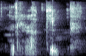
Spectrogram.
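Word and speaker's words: Rakib: পরিশেষে আরেকজনের নাম প্র্যাকটিস করি, এবার একটা বড় নাম প্র্যাকটিস করি, আসাদুজ্জামান রাকিব। তো এই ওয়ার্ডটা আমরা নামটা উচ্চারণ করি, চলেন।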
